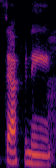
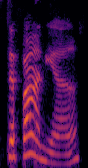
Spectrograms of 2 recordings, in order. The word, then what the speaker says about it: Stefania: people butcher your name i could see people saying stephanie because they just stupid didn't say it but what they don't know how to like it's stefania i know it is beautifully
